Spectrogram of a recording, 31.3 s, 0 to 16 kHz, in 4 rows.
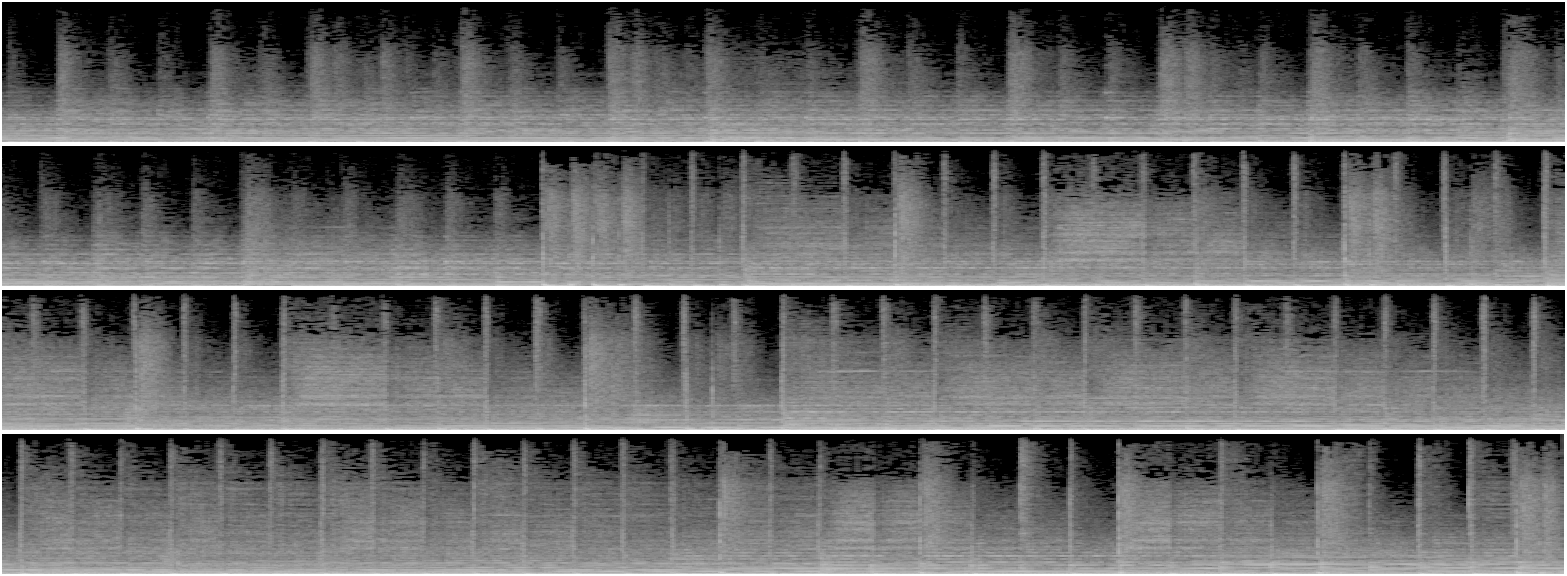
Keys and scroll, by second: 9.1 1, 17.3 Escape, 18.4 KP_2, 18.8 space, 19.7 space, 22.6 space, 24.2 2, 25.3 ctrl+z, 25.5 2, 29.8 Delete.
